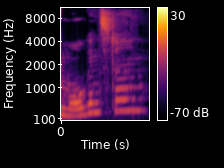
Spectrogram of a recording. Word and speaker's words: Morgenstern: Another book I got around to reading was The Night Circus by Erin Morgenstern.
